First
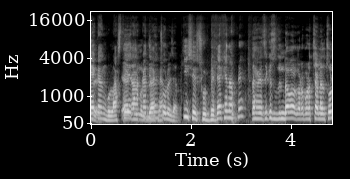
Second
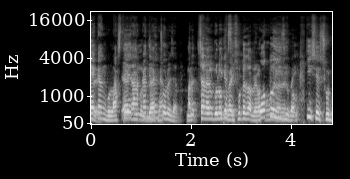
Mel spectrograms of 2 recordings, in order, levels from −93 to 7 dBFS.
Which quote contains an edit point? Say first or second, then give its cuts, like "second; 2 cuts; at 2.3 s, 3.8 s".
first; 2 cuts; at 1.7 s, 3.2 s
